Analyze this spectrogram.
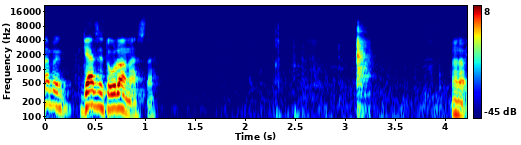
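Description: A knife cuts through a wrap on a board.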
